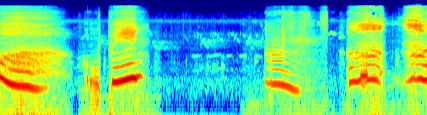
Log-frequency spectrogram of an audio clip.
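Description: A young boy's voice sighing and groaning as he wakes and stretches: a long falling sigh, a short rising moan, then after about two seconds of silence two more short groans.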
